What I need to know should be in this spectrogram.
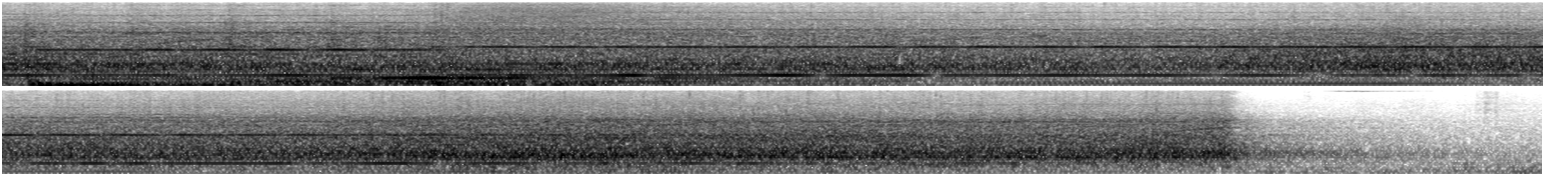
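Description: A large crowd cheers loudly in a big arena.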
